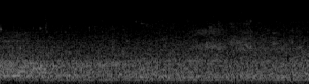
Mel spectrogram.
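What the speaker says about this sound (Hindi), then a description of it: "ये एकदम पैक्ड पानी है पतंजलि का, और आपको दोनों गिलासों में ये भर रहा हूं।" Packaged Patanjali water is poured into two glasses in a faint, steady trickling stream that runs without a break, quiet and close.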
